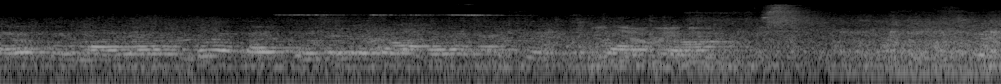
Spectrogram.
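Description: A small train rolls along the track.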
